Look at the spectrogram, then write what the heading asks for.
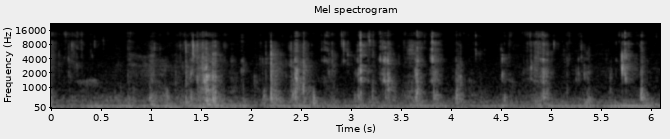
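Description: Fried chicken being bitten and chewed: crisp batter crunching in many small, irregular crackles, with wet mouth sounds.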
